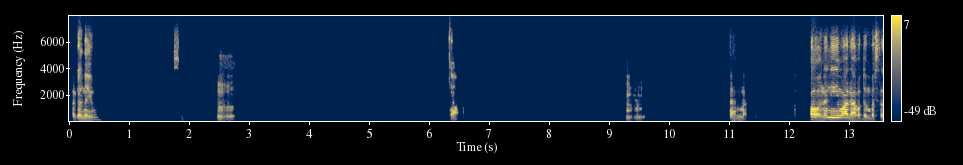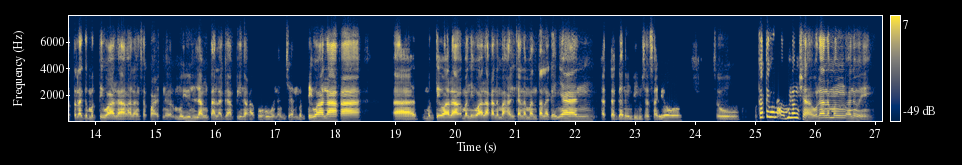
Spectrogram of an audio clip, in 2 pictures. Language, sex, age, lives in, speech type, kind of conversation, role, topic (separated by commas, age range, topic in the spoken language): Filipino, male, 30-34, Philippines, conversation, unstructured, none, Paano mo malalaman kung handa ka na sa isang seryosong relasyon, at ano ang pinakamahalagang katangian na hinahanap mo sa magiging kapareha mo?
